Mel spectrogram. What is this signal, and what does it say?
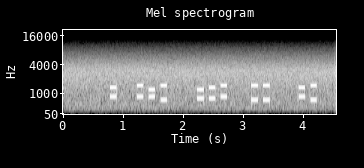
DTMF, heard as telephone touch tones, dialled by machine, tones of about 110 ms, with radio hiss and a squelch burst at the end. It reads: 8 973 459 33 83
